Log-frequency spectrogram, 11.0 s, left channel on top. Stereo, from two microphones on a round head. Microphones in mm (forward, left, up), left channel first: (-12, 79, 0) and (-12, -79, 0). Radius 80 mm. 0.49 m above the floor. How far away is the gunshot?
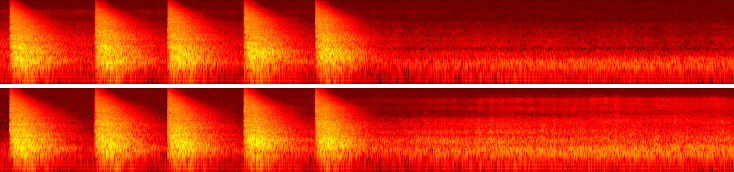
About 1.4 m.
